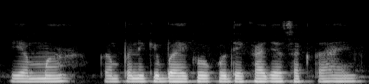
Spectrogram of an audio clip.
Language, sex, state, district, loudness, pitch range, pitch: Hindi, male, Jharkhand, Ranchi, -15 LUFS, 135-140 Hz, 135 Hz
